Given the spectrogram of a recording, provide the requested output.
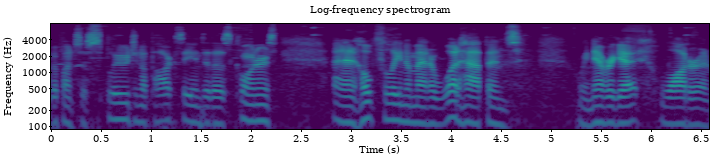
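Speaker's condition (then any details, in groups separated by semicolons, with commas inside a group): No condition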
